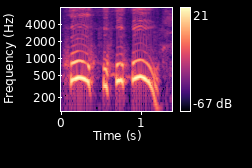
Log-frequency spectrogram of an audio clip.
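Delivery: very high, loud "whoo-hoo"; loud high whooping. Real, not acted. Streamer amazed at twenty plus games, whooping. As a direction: whoop at the sheer scale of it.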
